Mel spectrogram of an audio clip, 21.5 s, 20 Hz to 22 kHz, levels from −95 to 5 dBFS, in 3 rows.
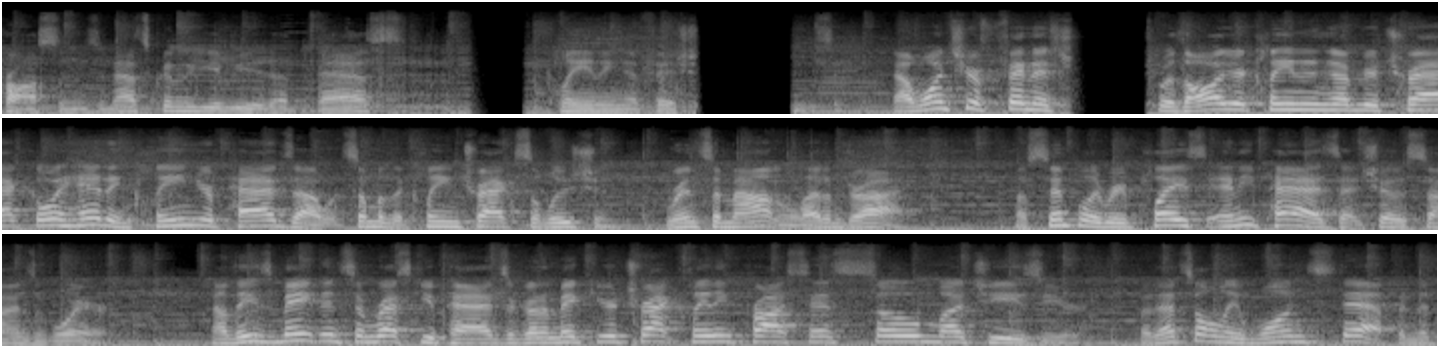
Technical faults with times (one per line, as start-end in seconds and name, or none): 0.75-2.30 repeated stalls (stutter)
2.34-2.63 call audio freeze
3.47-3.97 call audio freeze
5.33-5.74 call audio freeze
6.47-6.91 jitter buffer slow-down
8.09-19.27 jitter buffer speed-up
